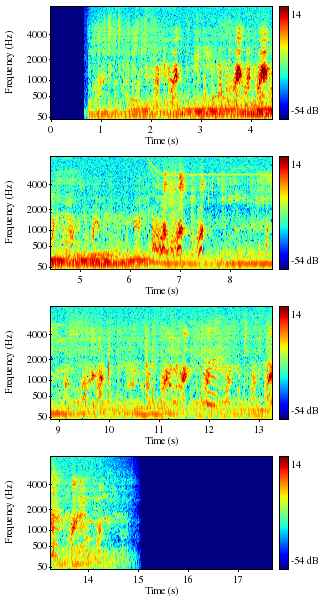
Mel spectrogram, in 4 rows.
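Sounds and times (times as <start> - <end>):
black-crowned night heron calling: 0.8 - 14.8.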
